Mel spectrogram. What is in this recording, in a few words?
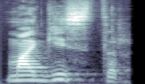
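"magistr", Azerbaijani; Orfoqrafiya Lüğəti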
